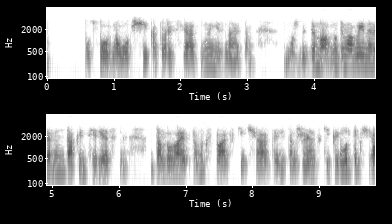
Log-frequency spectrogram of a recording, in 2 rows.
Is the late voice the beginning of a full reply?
Yes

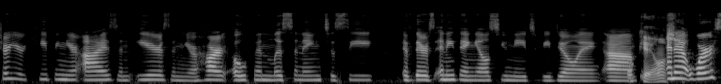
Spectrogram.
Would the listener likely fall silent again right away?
Yes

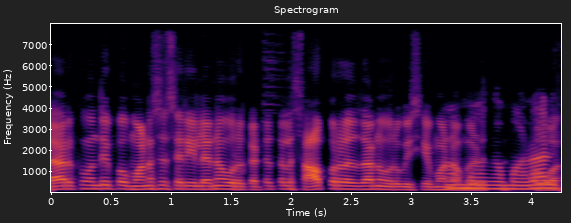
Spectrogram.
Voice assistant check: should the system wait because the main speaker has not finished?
No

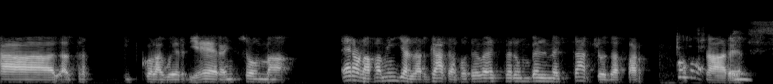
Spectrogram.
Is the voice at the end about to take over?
Yes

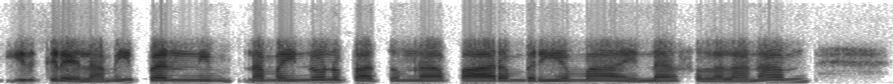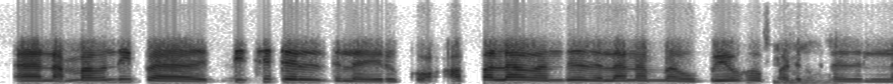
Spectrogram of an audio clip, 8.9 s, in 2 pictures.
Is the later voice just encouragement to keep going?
Yes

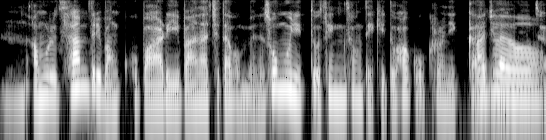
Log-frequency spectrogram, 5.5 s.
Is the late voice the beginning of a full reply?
Yes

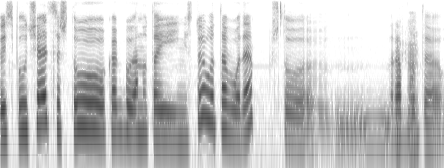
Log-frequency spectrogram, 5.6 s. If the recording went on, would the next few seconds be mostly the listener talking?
No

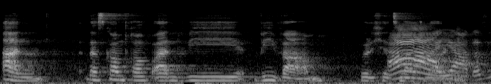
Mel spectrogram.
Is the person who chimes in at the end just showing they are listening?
No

